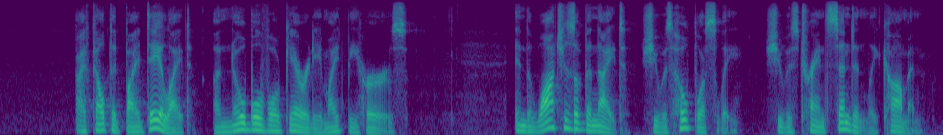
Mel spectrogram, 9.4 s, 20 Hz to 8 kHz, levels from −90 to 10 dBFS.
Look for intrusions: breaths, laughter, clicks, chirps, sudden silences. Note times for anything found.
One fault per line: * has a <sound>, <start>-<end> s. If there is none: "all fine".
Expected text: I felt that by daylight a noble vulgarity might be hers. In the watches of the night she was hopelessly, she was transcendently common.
all fine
